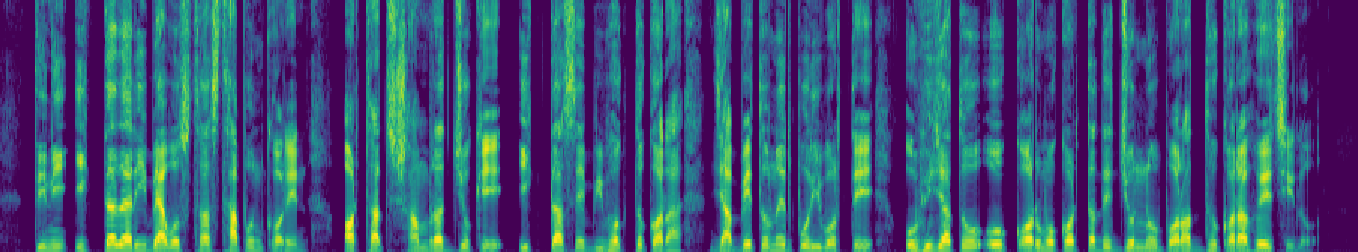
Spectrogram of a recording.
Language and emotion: Bengali, neutral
